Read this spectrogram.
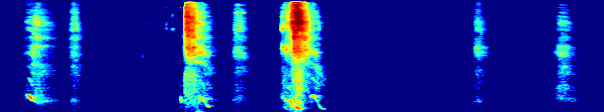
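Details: Sneezing fit from a persistent tickle, with the first several sneezes missed: about seven quick sneezes, mostly small, weak and stifled with two louder ones, none strong or satisfying.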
